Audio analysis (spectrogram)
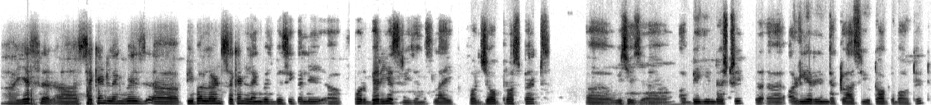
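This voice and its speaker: A man's voice: medium pitch, little pitch movement, normal speed, slightly rough, dry recording, muffled recording. A male student with an Indian English accent, a native Maithili speaker, answering his teacher politely with many hesitations.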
